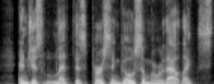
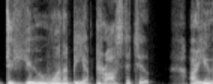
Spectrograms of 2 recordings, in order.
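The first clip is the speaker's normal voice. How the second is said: loud, raised-pitch angry challenge; pissed off; 6 semitones higher, 6 dB louder than usual. Retold or imitated. Parent retelling confronting her over OnlyFans, loud angry challenge. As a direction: confront them with an outraged question. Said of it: "I got so pissed".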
